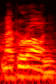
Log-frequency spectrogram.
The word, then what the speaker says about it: macaron: Macaron.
